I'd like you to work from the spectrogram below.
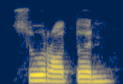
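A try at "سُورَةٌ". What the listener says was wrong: Sunya panjang.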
